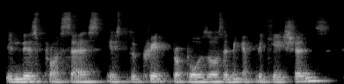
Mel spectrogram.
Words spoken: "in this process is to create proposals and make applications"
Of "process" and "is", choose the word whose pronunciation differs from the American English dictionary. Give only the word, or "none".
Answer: is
